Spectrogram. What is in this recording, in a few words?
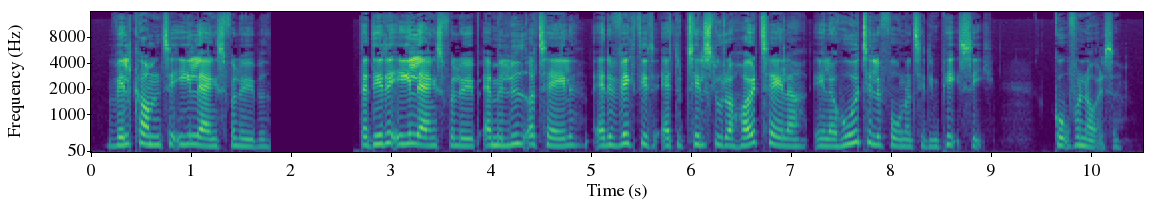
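danish female ivr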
